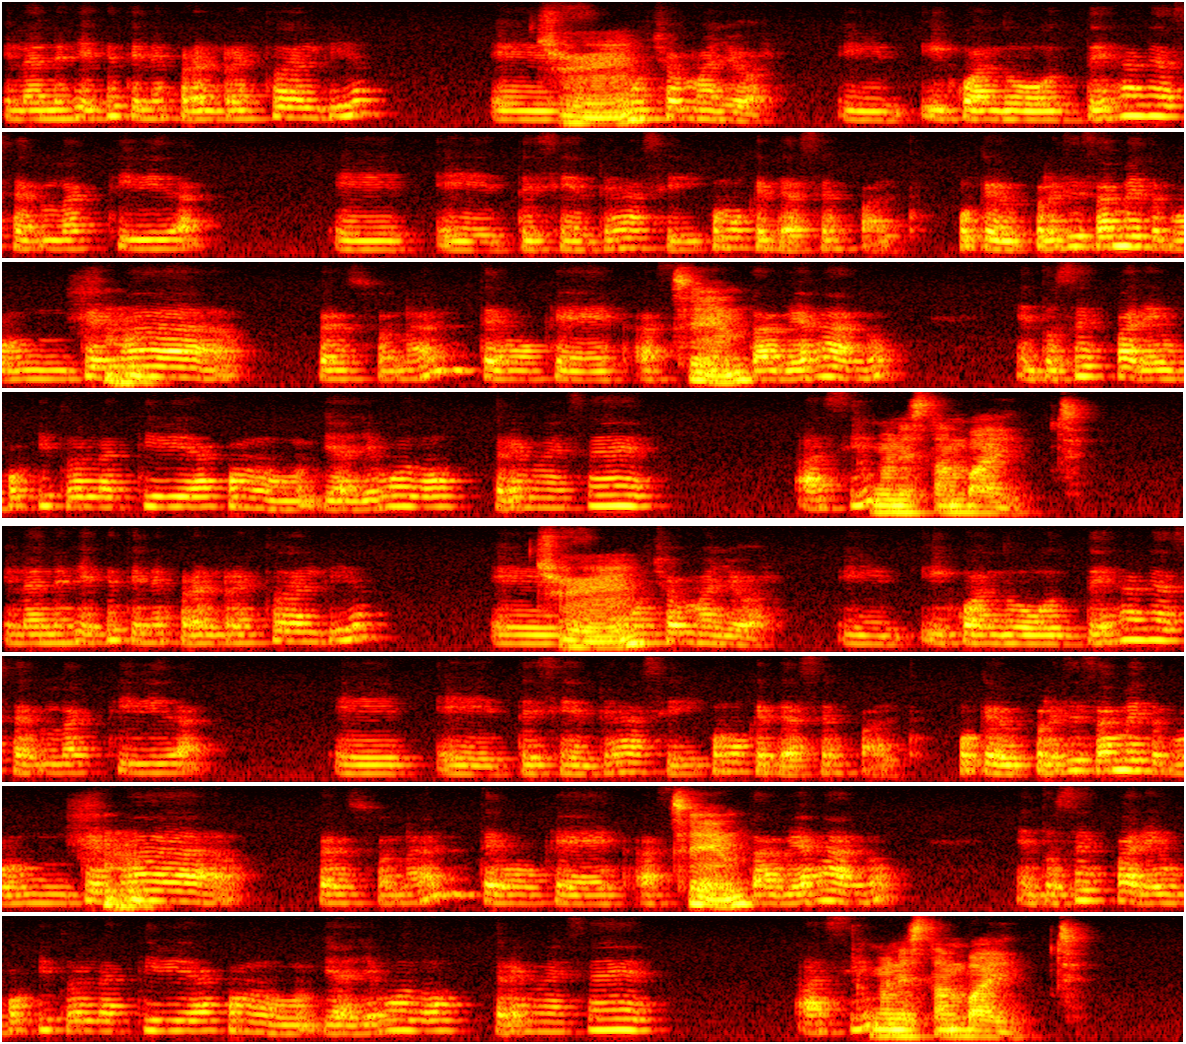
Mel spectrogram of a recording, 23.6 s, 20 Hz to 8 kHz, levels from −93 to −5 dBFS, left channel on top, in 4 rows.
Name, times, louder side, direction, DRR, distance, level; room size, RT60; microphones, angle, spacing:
voice 1, 0.0-1.9 2.4-3.8 4.2-6.9 7.6-10.4 10.7-13.0 13.4-16.3 16.9-21.0 21.7-22.1, left 2 dB, 5° left, 0.4 m, -30 dB
voice 2, 2.7-3.2 12.3-12.5 15.2-15.5 22.1-23.1, right 2 dB, 45° right, 0.6 m, -26 dB
2.5 x 2.3 x 2.4 m
head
